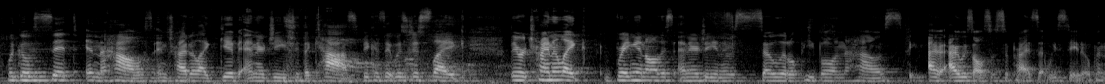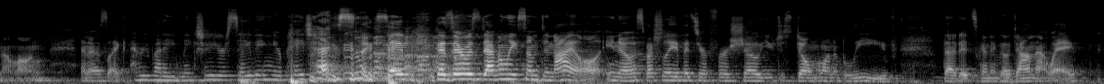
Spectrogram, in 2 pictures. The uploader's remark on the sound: Before a live audience at BroadwayCon.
